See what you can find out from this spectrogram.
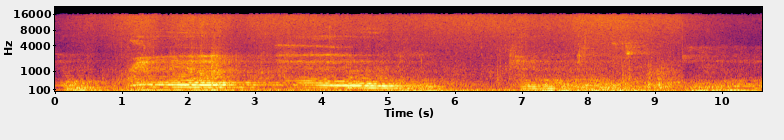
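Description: A giraffe's deep, droning hum, recorded at a European zoo by University of Vienna researchers, sustained over about ten seconds, rumbling low with harmonic bands that waver and shift in pitch, coming in a few long swells with no talking.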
